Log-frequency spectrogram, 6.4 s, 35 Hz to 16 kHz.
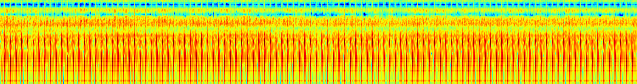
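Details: Restored 1945 Briggs & Stratton Model WMB single-cylinder engine: crisp, even popping at about three beats a second with no misses or rattles; runs healthy.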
